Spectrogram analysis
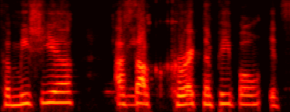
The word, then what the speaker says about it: Cameshia: my name is Kamisha but my name is pronounced Kamisha I sto correcting people it takes I just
